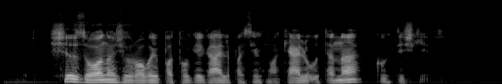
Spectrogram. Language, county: Lithuanian, Kaunas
